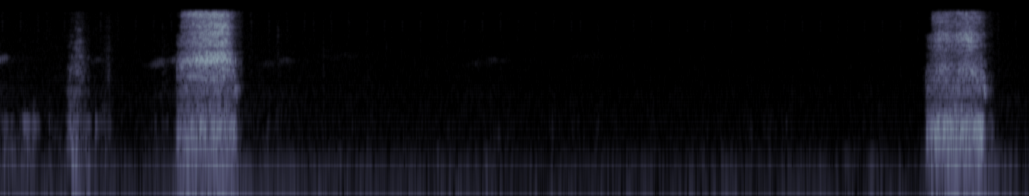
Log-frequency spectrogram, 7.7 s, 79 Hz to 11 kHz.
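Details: Two harsh, breathy hisses about five seconds apart from barn owlets in a nest box on the night of 2 March 2024, with near silence between them and a few light taps before the first.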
